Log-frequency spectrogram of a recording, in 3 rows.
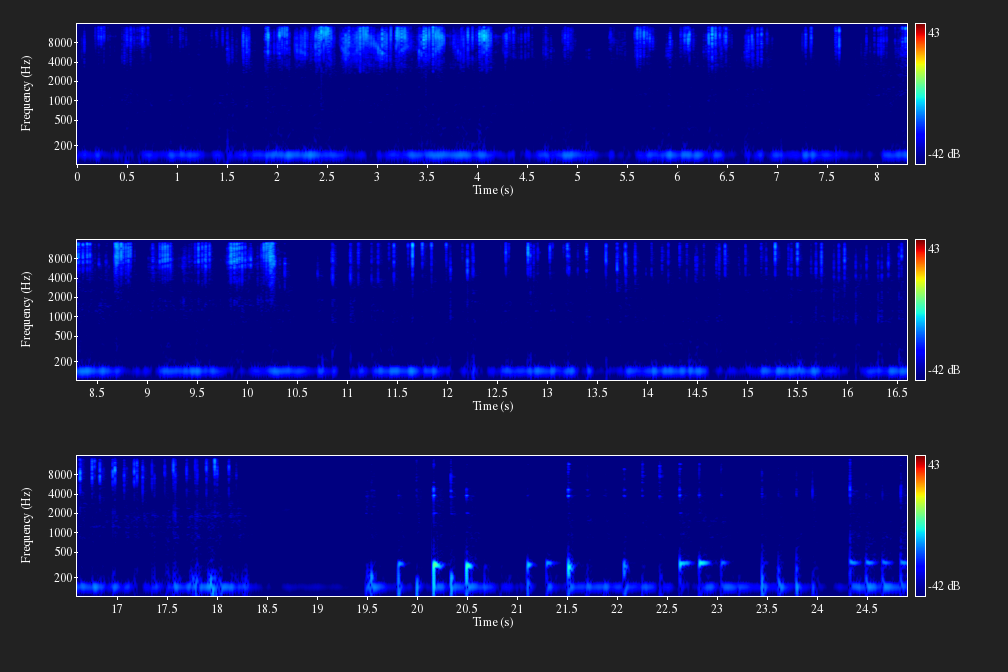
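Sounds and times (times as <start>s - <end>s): fast tapping on glass bottles: 19.8s - 24.9s.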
